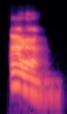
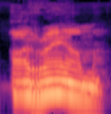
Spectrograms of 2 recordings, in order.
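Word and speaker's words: אֲרָם: Aram, this is the pronunciation. Strong's H758, Aram, Aram, and the form just below that, Aram, Aram.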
